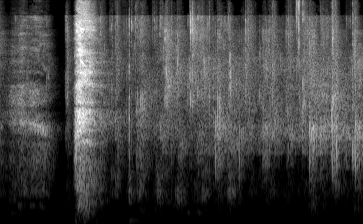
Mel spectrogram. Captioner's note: applause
